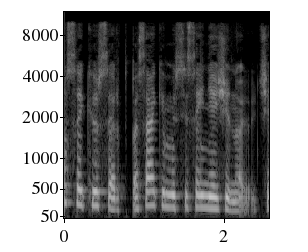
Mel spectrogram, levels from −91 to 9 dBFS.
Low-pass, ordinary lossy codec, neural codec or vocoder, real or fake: 9.9 kHz; MP3, 64 kbps; none; real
